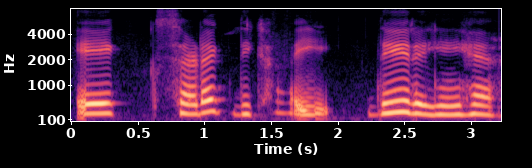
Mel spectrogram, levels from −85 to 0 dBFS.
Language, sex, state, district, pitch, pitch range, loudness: Hindi, female, Himachal Pradesh, Shimla, 255 Hz, 235-275 Hz, -14 LUFS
